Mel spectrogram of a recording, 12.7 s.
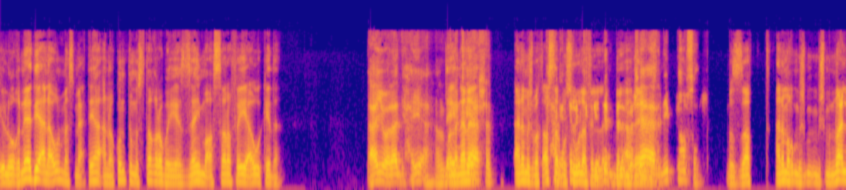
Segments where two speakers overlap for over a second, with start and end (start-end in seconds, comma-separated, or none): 8.2-9.9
